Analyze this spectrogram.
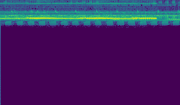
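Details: Bell crickets in Japanese grassland: a clear, high, silvery trill rises in three loud swells across about two and a half seconds, then drops back to a faint pulsed background chorus of other singing insects.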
